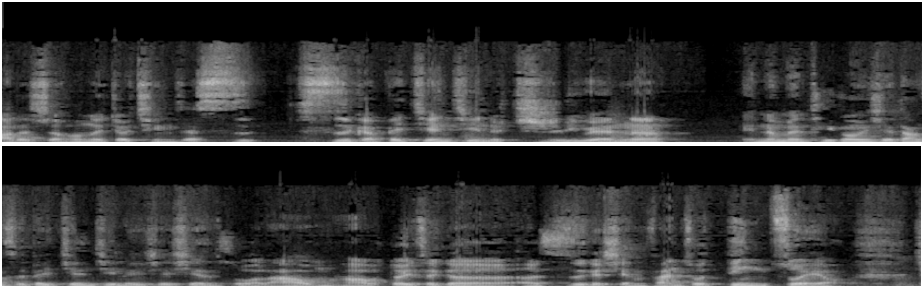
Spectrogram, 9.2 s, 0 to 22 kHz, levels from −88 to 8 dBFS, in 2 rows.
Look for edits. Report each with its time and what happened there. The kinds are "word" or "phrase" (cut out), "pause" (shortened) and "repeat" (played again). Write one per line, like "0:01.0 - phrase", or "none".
0:03.7 - word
